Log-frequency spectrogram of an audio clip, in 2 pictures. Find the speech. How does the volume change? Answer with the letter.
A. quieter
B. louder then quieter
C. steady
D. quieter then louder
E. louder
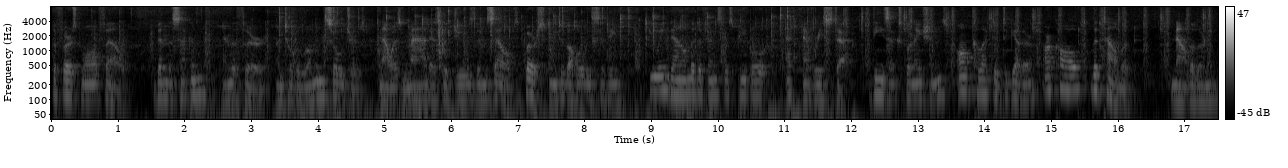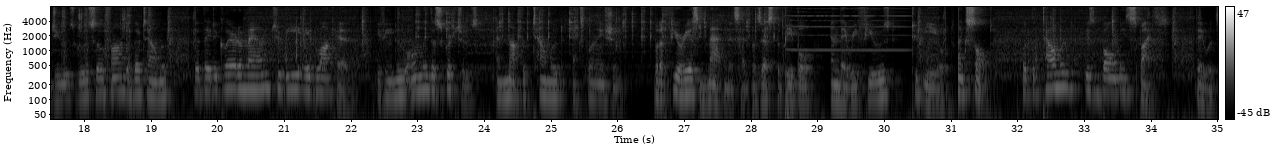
C.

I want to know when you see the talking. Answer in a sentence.
The talking can be heard from 0.0 to 34.9 s.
